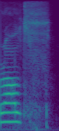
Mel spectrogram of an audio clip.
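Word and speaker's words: Ralts: ki çimenlikte ralt buluyor Rust nasıl okunuyor ralt Rust gardın en küçüğü r r nasıl okunuyor Aman her ne boksa kanser etmeyeceğim arkadaşlar benim bildiğim kadarıyla burada nasıl okunuyormuş Aynen rals doğru söylemişim tackle abi hocanla pok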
